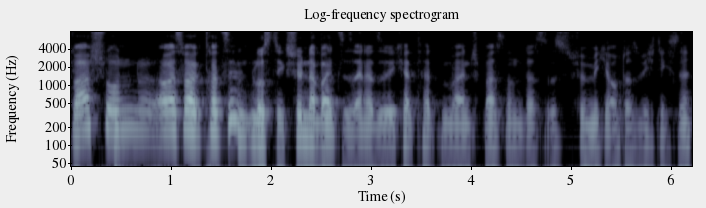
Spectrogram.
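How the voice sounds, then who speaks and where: Speaking at a moderate pace in a medium pitch, a man makes very wide pitch swings and big swings in loudness on a very clean recording with a silent background. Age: 30s. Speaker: podcast guest. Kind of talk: casual chat.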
